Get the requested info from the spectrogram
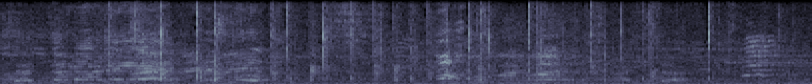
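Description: Short shouted calls from several voices during a kho-kho chase, loudest in the first two seconds, with many sharp claps or slaps scattered among them.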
